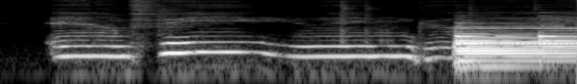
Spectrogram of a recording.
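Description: A woman sings long held notes unaccompanied, breaking briefly about a second in and stepping down in pitch about two seconds in. Near the end a digital piano comes in with a loud, sustained chord.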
